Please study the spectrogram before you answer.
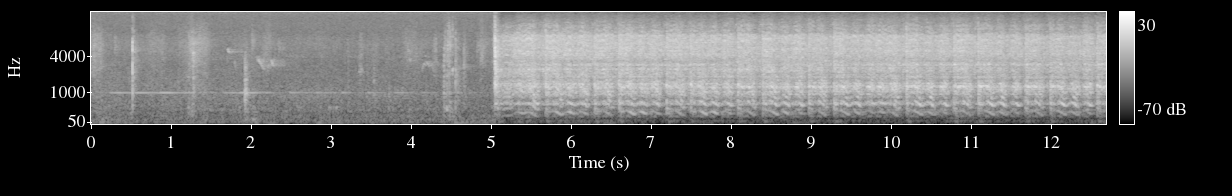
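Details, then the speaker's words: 2003 Jeep Liberty Sport 3.7 V6 after a partial engine rebuild, fuel pump fuse pulled to crank and circulate oil before first start; steady, even cranking at about 200 per minute with no firing; cranking without starting. "alright hopefully these batteries got enough in it to crank this engine over let's find out"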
